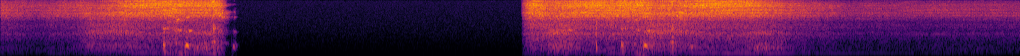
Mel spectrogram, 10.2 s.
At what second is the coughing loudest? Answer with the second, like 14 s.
2 s.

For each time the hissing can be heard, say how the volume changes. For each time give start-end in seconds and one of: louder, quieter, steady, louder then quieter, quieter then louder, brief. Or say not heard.
0.0-2.3 brief
5.2-10.1 quieter.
